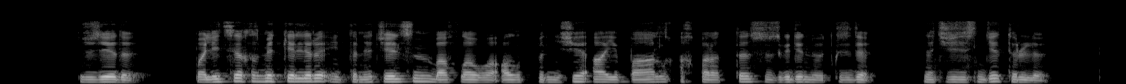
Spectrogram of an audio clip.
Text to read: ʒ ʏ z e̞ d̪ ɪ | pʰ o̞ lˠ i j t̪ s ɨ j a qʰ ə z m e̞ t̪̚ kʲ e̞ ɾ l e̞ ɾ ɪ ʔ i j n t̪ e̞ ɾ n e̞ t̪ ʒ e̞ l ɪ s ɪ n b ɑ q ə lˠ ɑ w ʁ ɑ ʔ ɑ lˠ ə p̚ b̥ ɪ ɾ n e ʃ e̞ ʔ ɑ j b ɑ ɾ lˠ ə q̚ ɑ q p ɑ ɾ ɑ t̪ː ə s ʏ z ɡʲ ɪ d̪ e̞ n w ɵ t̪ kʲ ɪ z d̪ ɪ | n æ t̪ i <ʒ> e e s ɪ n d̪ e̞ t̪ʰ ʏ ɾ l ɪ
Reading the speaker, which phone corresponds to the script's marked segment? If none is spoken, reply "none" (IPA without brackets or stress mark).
ʒ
